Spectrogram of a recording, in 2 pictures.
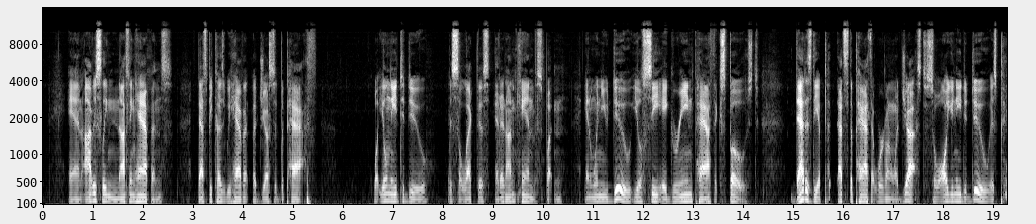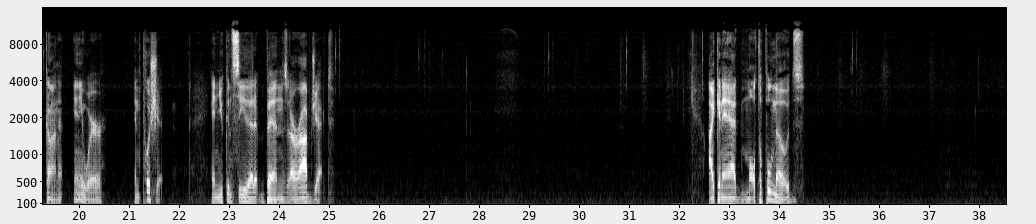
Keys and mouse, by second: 9.9 click, 19.2 click, 25.1 click, 26.7 click, 29.3 click, 30.8 click, 35.3 click.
